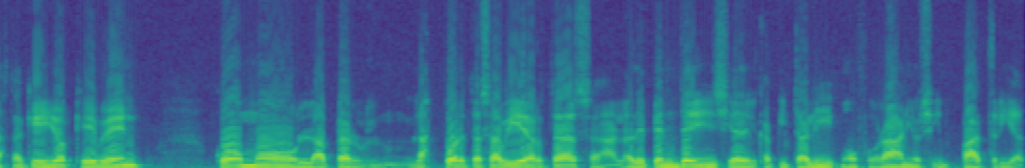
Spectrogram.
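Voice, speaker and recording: An older man from Spain, discussing history as an interview guest in a deliberate, discursive, formal way. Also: on the low side, mellow. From born in Madrid, Spain; settled in Argentina.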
